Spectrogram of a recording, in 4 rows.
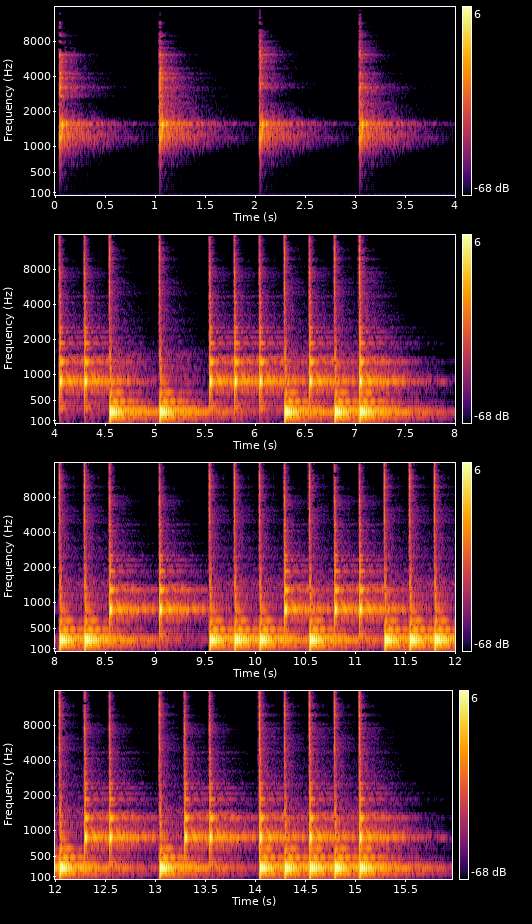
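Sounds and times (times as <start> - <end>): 
two-part rhythm: 4.0 - 15.6.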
